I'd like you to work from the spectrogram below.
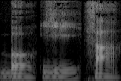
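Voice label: "boyitha", concatenated syllables; Affixing experiment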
